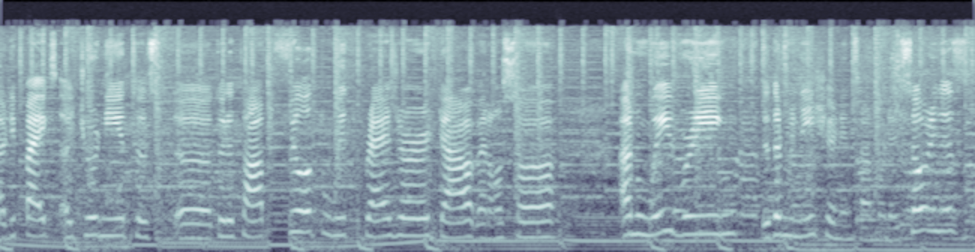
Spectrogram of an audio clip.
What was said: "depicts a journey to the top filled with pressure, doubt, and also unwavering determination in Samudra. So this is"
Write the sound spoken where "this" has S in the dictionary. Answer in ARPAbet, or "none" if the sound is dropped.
none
